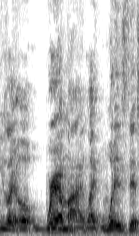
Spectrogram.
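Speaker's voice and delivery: ordinary talk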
